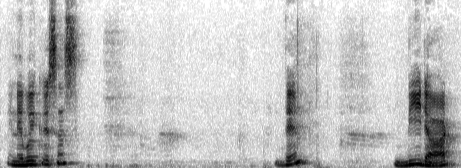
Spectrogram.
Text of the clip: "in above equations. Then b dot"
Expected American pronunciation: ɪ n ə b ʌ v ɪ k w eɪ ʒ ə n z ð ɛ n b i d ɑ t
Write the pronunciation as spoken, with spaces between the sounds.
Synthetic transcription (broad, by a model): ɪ n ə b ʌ ɪ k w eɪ s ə n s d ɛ n b i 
